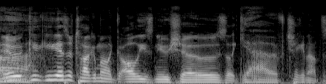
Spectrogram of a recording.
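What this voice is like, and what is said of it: Usual voice. Nothing is said of it.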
